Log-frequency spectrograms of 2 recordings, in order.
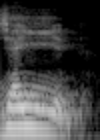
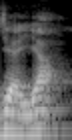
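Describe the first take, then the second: First: The word has one syllable, ending in a glide. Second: The word has two syllables, ending in a vowel. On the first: The speaker calls it wrong. "this is an artificially by pronunciation defect" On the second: The speaker calls it right. "Jaya we have to say"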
